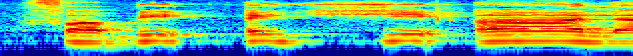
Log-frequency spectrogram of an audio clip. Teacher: لام کے ساتھ الف مدہ بن رہا ہے اور بڑی مد بھی ہے، مد متصل، اسے 5 الف کی مقدار تک کھینچ کر پڑھا جائے گا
